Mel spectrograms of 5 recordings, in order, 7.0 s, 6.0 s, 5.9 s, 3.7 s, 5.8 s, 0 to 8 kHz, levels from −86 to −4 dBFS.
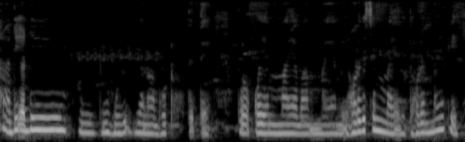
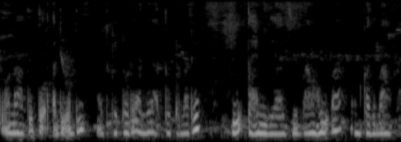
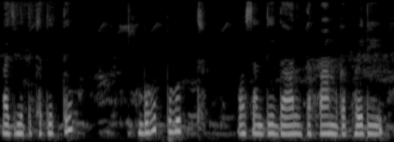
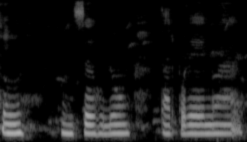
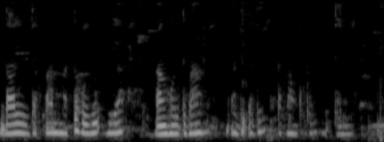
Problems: none marked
